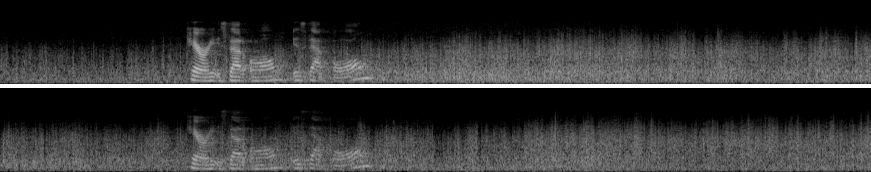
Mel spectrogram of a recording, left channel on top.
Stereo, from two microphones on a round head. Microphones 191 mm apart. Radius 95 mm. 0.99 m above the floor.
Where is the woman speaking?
25° left (ahead or behind), 0.7 m; by 3.8 s 55° left (ahead or behind), 2.0 m.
